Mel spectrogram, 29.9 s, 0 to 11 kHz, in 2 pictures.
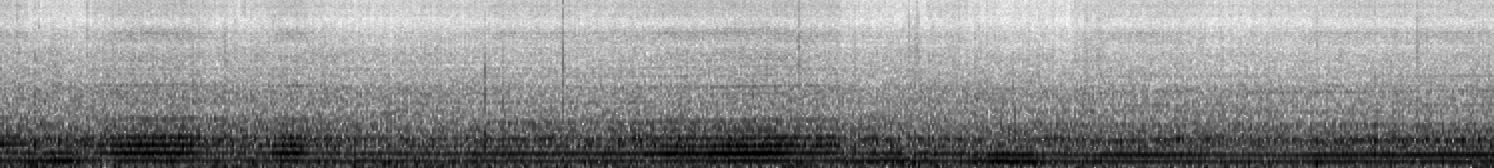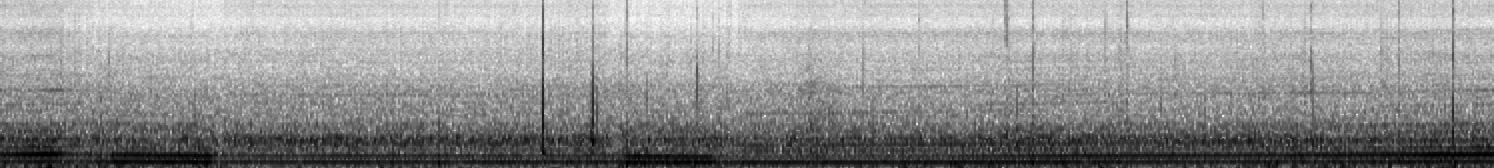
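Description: Suzuki GSR750 motorcycle's inline-four engine running at a steady cruise. Its note eases gradually lower for the first two-thirds, then climbs again near the end as the throttle opens.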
